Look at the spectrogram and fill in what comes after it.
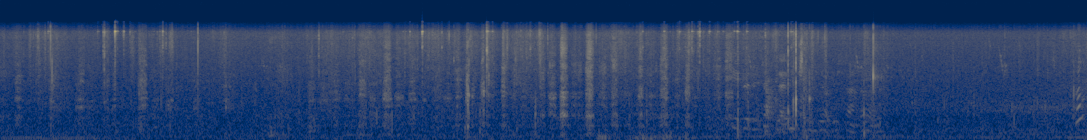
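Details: A beagle playing in a backyard, panting and snuffling with soft breathy bursts throughout, scattered clicks and rustles of movement on the ground, no clear barking.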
